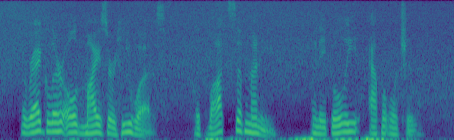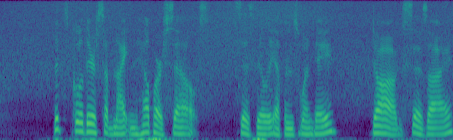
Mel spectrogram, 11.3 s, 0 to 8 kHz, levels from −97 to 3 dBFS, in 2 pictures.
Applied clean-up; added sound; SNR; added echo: neural mask model Resemble Enhance denoiser.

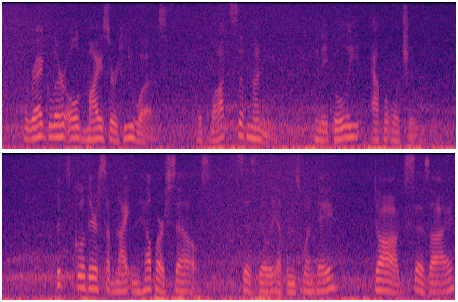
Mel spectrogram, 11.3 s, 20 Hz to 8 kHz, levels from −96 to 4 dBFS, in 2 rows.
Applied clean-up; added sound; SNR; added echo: none; Wind; 0 dB; none.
